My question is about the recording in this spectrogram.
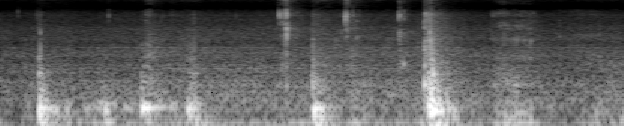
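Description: A man gulping beer from a pint glass: a series of short swallows, the loudest about three seconds in.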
